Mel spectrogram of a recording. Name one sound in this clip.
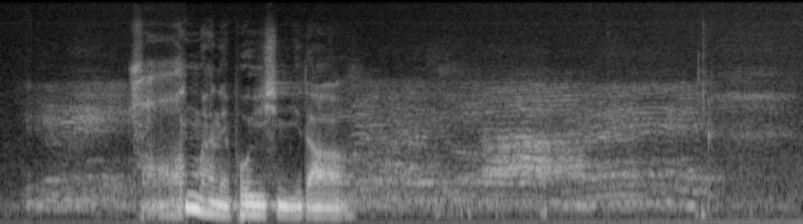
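A congregation reads aloud together.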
